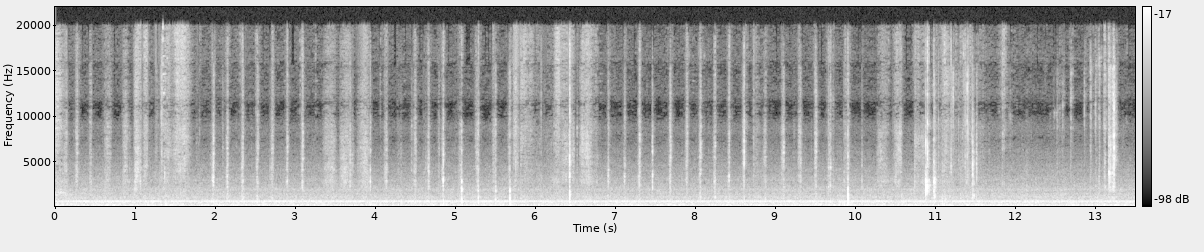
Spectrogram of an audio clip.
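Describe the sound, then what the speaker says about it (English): Scissors snip the corners off paper for a handmade envelope booklet, a few faint, sharp clicks scattered through a quiet room with a low steady hum. "I'm just snipping off these little corners."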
